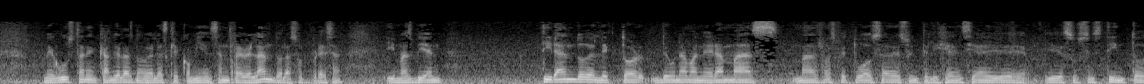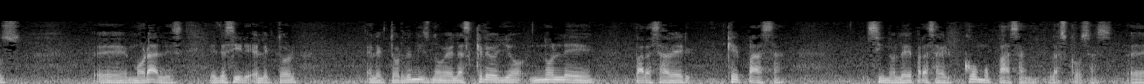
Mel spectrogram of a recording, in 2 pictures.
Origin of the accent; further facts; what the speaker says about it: Colombia; una suerte de hilo conductor de la historia del siglo XX en mi país, que comenzaba a principios de siglo con un momento de heroísmo, con la guerra contra el Perú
